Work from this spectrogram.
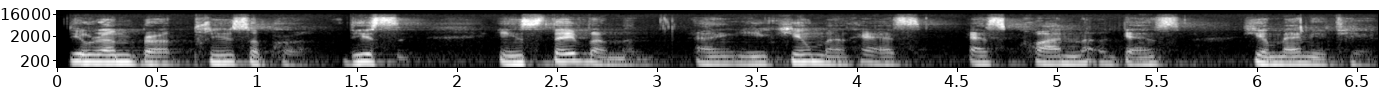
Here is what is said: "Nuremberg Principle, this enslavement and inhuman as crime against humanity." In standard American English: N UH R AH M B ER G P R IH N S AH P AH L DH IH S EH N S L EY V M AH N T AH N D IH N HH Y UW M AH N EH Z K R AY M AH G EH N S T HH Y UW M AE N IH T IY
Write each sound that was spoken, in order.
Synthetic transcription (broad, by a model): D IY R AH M B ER P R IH N S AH P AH L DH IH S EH N S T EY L M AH N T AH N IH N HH Y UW M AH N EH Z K W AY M AH G EH N S T HH Y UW M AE N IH T IY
